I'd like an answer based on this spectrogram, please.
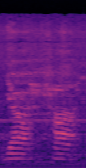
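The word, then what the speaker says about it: יהוה: Which is basically pronounced Yahaba, or some people pronounce the Vav, as Wav. It could some traditions pronounce it as a V, some traditions pronounce it as a Y. So it could also be Yahawah.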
